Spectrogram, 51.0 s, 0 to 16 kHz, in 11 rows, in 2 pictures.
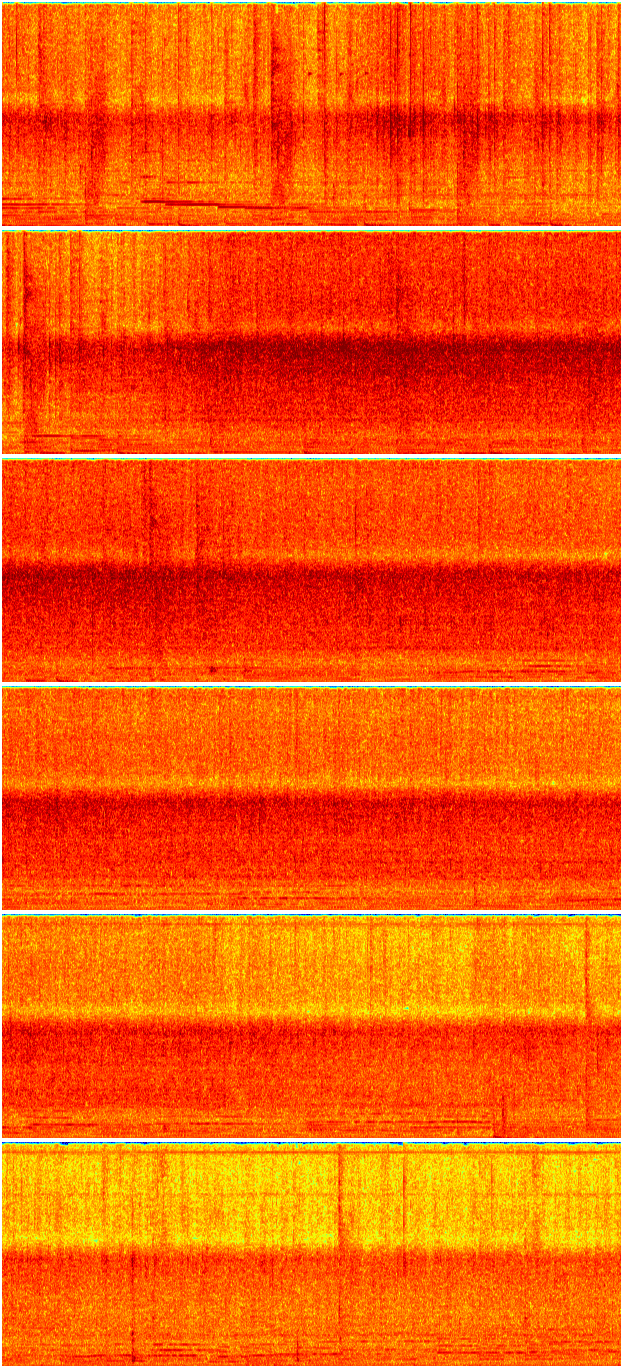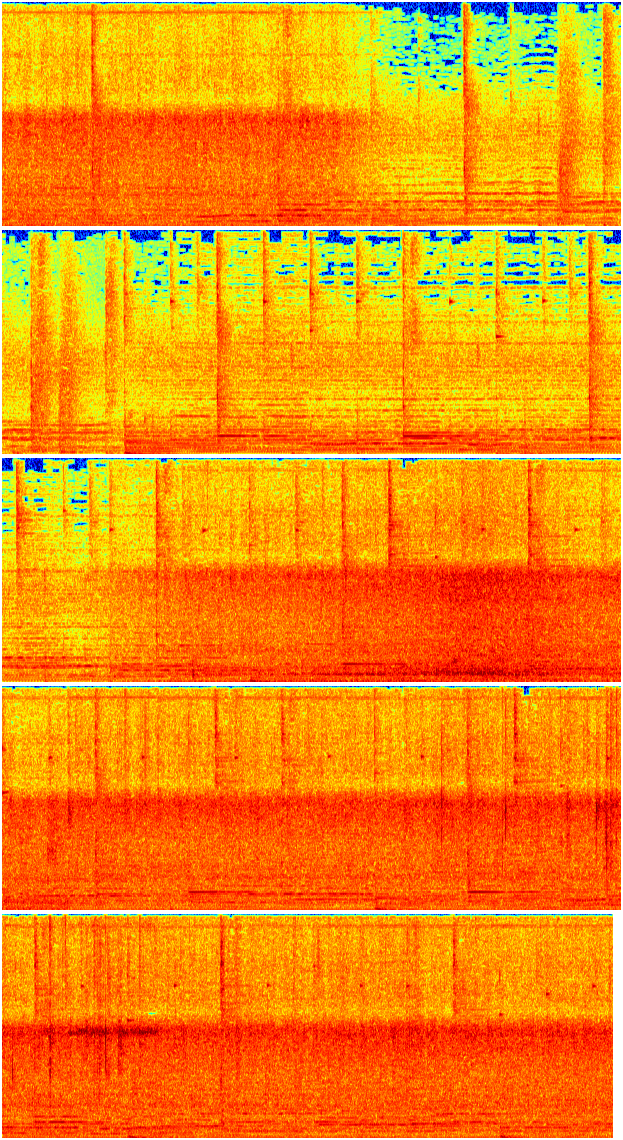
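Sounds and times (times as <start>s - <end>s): food sizzling in a frying pan: 0.1s - 30.4s.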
